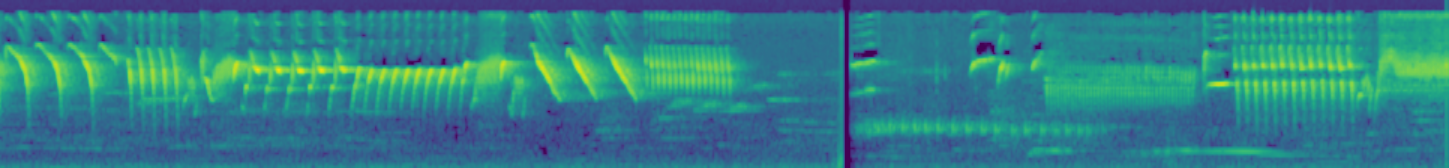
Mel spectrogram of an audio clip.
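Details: Canary delivering white-eye (pleci) style phrases, used to raise other birds' arousal. Quick falling whistles run into buzzy trills and strong swept notes, then a quieter gap with soft low rattles before loud high trills resume.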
